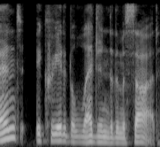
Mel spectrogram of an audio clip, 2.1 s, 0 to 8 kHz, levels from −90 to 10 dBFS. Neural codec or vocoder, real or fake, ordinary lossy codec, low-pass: codec, 16 kHz, 16 kbps, FreqCodec, smaller model; fake; MP3, 64 kbps; 7.2 kHz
